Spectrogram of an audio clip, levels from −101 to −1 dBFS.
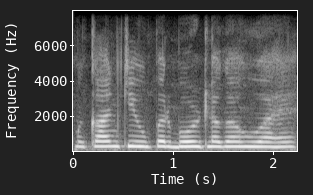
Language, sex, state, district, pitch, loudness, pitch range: Hindi, female, Chhattisgarh, Bilaspur, 280 Hz, -13 LUFS, 275-290 Hz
